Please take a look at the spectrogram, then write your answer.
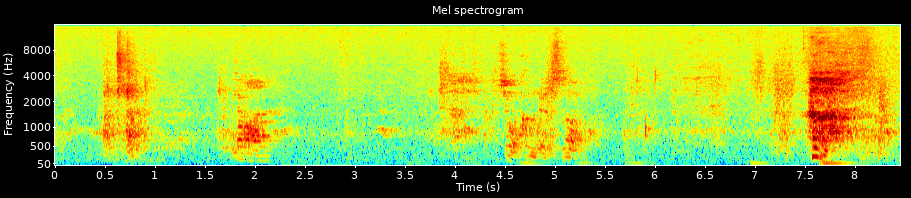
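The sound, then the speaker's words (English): A pet cat claws at a door in several irregular scratchy bursts, some short and some drawn out, not loud, with faint muffled voices in the background. “Clawing at the door. Oh, that was her?”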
